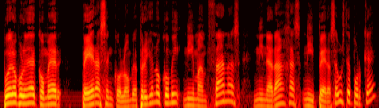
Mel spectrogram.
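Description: A man who is a pastor, preaching an animated sermon full of stories and calling on the congregation to repeat after him. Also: high voice, brisk, no echo. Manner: animated storytelling with call-and-response to the congregation.

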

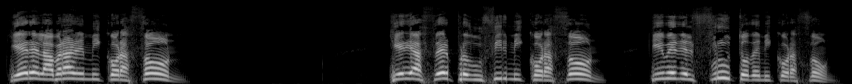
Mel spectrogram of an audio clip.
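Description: A middle-aged male pastor preaching a sermon, calling on the congregation to repeat after him and swinging between loud and soft. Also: extremely high pitch, slow, long pauses, clear, resonant tone, dry recording, clean studio sound.

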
